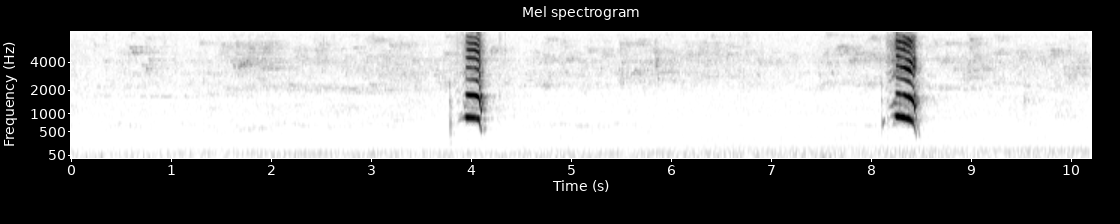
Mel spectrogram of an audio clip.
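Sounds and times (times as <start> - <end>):
raven calling at Nyíregyháza zoo: 3.4 - 4.9, 7.4 - 10.1.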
